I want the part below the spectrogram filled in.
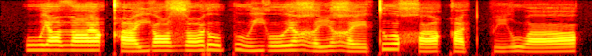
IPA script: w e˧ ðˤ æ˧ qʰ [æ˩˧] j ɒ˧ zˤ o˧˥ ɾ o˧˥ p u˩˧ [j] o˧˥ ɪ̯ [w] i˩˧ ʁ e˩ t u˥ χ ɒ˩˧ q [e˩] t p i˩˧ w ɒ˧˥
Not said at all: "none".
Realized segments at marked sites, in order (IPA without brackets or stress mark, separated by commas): æ˩˧, j, ʁ, e˩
